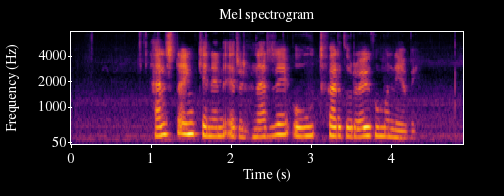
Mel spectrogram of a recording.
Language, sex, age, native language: Icelandic, female, 20-29, Icelandic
